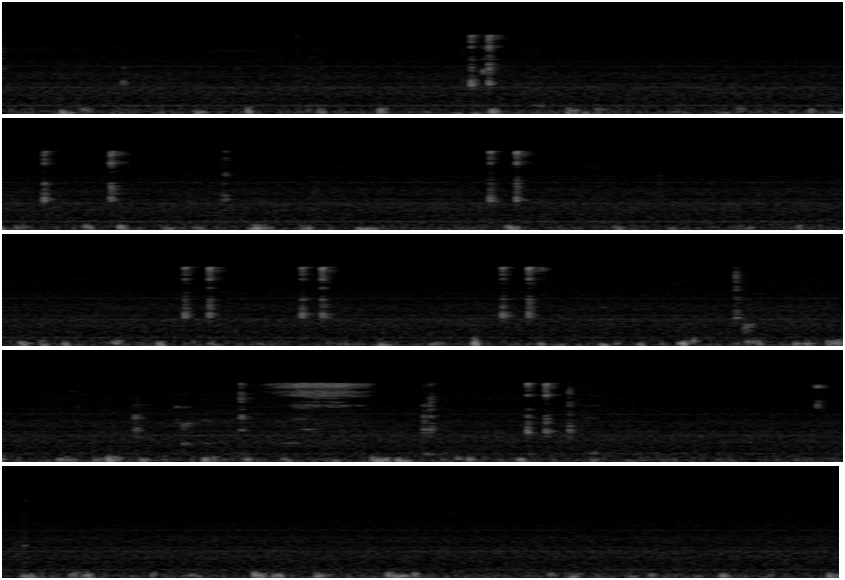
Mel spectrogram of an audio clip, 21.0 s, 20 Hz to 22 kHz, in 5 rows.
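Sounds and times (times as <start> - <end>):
faint clicks: 2.3 - 2.6, 9.3 - 10.1, 13.2 - 15.7
brief hiss: 13.9 - 14.5.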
